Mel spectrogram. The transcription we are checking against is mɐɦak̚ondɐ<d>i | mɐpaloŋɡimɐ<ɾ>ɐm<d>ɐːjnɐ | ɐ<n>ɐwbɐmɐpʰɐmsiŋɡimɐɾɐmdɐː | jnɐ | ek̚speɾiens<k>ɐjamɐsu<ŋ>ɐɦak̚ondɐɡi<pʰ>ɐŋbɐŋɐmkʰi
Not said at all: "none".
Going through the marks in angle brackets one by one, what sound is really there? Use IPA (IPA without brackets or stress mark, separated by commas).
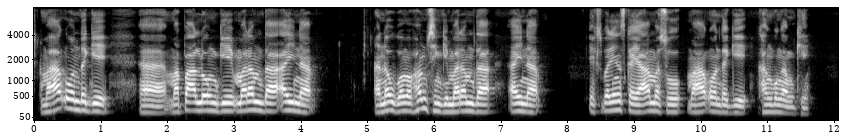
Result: ɡ, ɾ, d, n, k, m, kʰ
